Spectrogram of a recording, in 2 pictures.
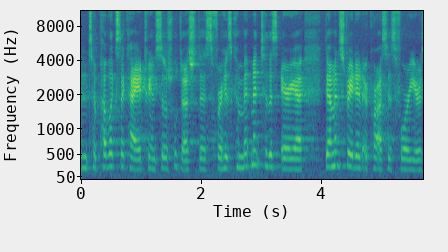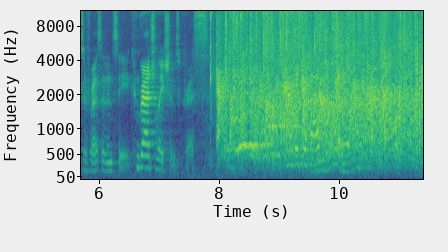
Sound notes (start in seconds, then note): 7.8 applause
